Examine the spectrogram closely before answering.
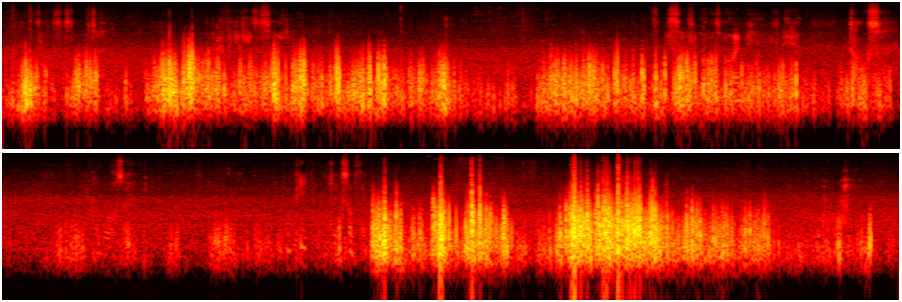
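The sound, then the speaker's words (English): Wind gusting outdoors along a walking route, buffeting the microphone in rough, rumbling bursts that swell and fade over the whole stretch, strongest in a few loud surges near the end. “Here's the wind.”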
